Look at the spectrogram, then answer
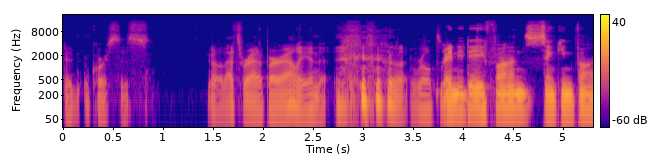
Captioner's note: laughs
